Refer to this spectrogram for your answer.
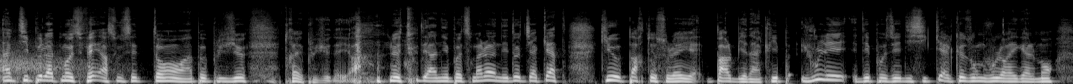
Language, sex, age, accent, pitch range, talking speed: French, male, 50-69, French, 125-160 Hz, 235 wpm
